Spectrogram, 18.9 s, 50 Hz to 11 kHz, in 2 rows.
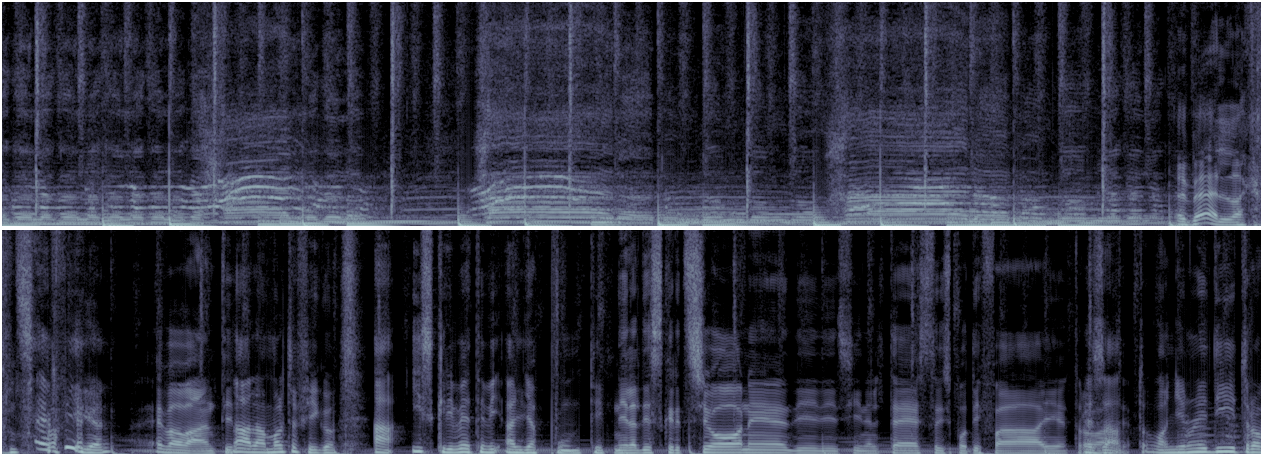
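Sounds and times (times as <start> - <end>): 
loud dense music track with a steady beat: 0.0 - 12.1, 12.9 - 18.8
sampled cat meows chopped and looped over a beat: 1.6 - 2.4
speech: 8.8 - 18.8
laughter: 9.4 - 10.3.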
